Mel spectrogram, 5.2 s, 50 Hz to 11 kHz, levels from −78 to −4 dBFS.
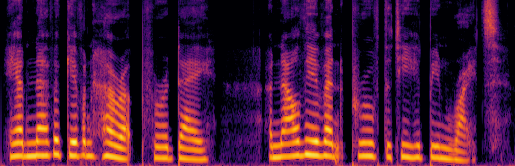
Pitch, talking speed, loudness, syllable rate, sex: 235 Hz, 220 wpm, -18 LUFS, 5.2 syllables/s, female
